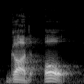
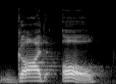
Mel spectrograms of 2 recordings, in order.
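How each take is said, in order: First: The stress is on the second syllable. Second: The stress is on the first syllable.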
